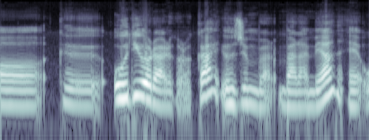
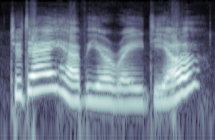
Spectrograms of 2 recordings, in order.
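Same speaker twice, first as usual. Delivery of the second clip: very slow, end goes up; slow yes-no question, rising close; rising tune; much slower than usual. Shown as a demonstration. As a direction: lift the end of "Do they have your radio?". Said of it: "연습해 볼게요".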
